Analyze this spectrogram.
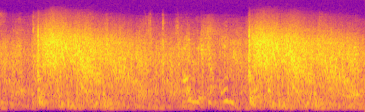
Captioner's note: gunshots Continue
